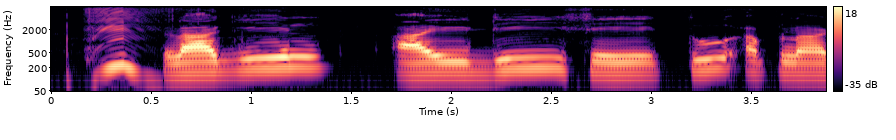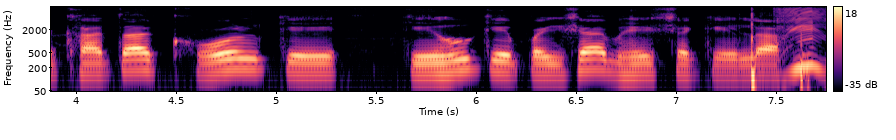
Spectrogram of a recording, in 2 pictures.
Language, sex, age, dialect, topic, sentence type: Bhojpuri, male, 25-30, Northern, banking, statement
